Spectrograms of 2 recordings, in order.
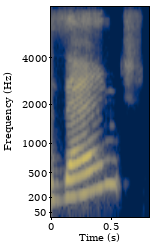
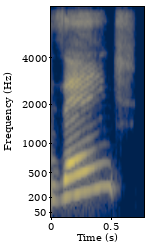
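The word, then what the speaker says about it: Zanj: bantus called uh belief is pronounced as a zenge or zange uh z-a-n-j and they were from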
